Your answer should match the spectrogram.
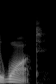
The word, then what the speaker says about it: wont: Well, I pronounce W-O-N-T, want. Sorry about that. I have never used that sentence in my life. I am wont to do. I pronounce it want. I pronounce W-O-N-T, want, instead of won't.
